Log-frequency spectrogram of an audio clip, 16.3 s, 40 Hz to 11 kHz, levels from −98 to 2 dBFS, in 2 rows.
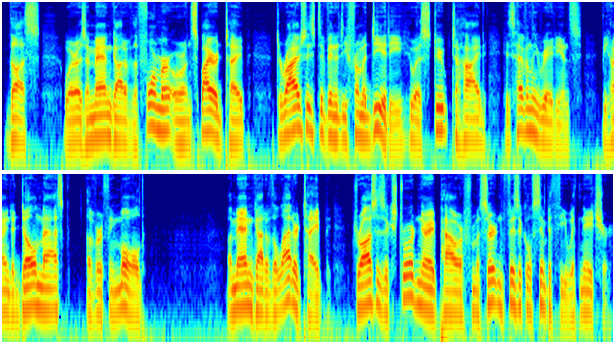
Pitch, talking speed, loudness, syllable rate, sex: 115 Hz, 185 wpm, -20 LUFS, 6.1 syllables/s, male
